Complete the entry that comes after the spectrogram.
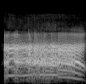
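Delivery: short high exasperated shout; frustrated yell. Retold or imitated. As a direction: burst out in frustration. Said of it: "and I'm just like".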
